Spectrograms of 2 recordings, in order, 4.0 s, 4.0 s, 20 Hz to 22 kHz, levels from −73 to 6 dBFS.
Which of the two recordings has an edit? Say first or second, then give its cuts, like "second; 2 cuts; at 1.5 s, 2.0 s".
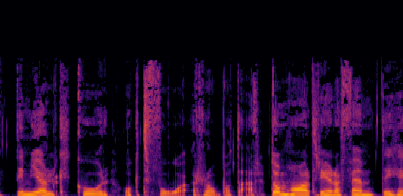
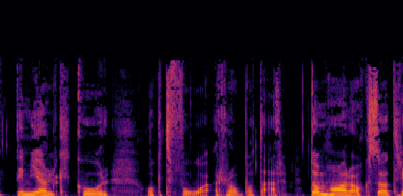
first; 3 cuts; at 1.1 s, 2.6 s, 3.1 s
